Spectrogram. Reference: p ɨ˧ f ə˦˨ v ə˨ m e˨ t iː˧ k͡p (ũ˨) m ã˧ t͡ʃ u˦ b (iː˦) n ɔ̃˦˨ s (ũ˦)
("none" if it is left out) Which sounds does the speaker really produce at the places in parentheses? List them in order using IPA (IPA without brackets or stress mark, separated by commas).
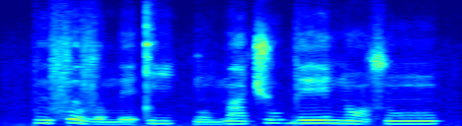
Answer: ũ˨, eː˦, ũ˦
